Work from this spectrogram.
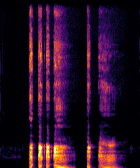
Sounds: Throat clearing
